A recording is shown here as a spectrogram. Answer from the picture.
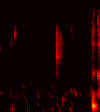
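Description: Mostly quiet, with a couple of faint soft clicks; a spoken word begins near the end.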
